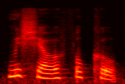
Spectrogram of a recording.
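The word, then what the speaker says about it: Michel Foucault: Again the name is pronounced Michelle Fuku.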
